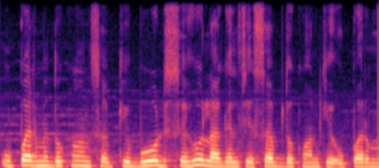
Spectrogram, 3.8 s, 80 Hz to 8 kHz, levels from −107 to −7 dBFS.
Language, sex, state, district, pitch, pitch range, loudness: Maithili, female, Bihar, Begusarai, 200 Hz, 185-220 Hz, -16 LUFS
